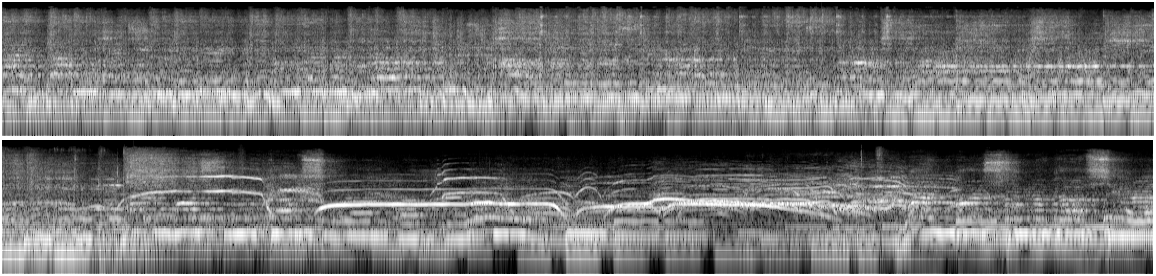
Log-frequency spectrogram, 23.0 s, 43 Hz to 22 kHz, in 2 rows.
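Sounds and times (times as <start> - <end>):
lead singer: 0.0 - 23.0
live rock band playing: 0.0 - 23.0
audience shouting and whooping: 12.4 - 21.3.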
